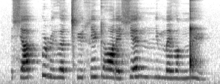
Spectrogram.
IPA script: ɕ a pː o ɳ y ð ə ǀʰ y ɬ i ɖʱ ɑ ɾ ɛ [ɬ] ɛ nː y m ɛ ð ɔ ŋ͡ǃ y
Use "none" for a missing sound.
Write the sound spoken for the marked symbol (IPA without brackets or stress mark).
ɕ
